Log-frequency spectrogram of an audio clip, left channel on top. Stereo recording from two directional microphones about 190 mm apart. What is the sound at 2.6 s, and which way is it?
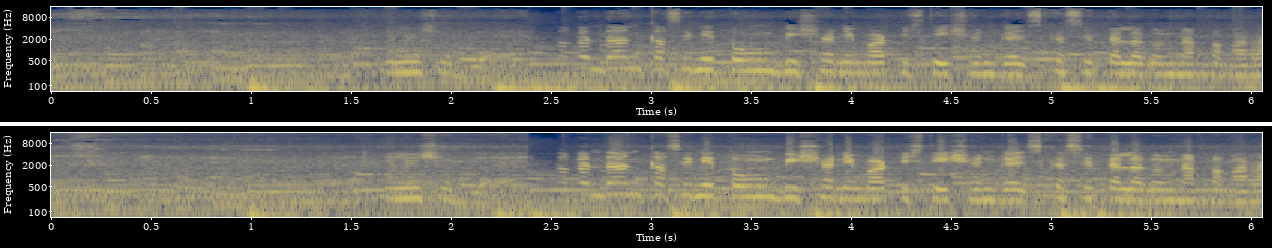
Speech, 5° left (ahead or behind).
